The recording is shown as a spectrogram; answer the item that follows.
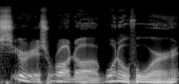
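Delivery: demonic devil voice. Recalling the station id that ran at the top of the hour, devil voice. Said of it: "with the devil voice".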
